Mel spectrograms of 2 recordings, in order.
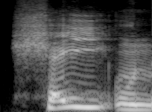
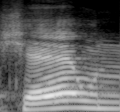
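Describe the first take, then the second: First: The first vowel glides from a to i. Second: The first vowel is a flat e sound. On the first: The speaker calls it right. "शई उन होगा" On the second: The speaker calls it wrong. "शै उन नहीं होगा"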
